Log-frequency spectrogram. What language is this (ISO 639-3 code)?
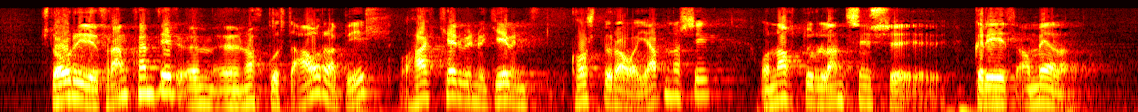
isl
